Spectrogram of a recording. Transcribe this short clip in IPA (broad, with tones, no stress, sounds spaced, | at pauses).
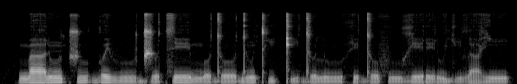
m aː˨ ɾ ũ˦ t͡ʃ u˦ ɡʷ e˦ β uː˨ d͡ʒ ʊ˨ t͡s eː˦ m o˨ d oː˨ d ũ˦ tʰ i˦ kʼ i˨ d ʊ˨ l uː˨ h ɪ˨ d o˨ f uː˨ ɣ eː˦ ɾ e˨ ɾ u˨ j i˨ l a˨ ɣ ĩ˦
